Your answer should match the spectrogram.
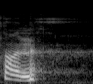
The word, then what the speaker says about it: Sun: soon has to say soon that word is pronounced sun welcome what would you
